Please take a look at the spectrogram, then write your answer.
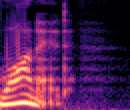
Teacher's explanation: In American English, after an N, the T often disappears. So wanted sounds like wanted.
